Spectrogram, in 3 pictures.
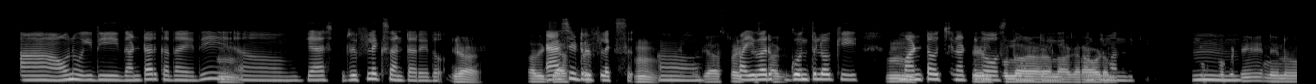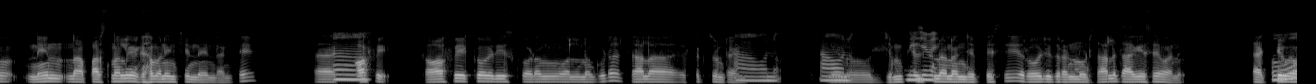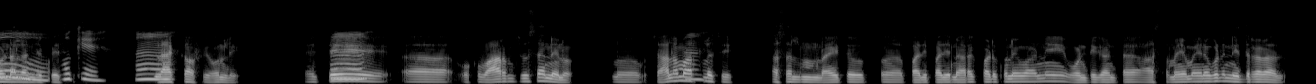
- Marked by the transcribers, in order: in English: "గ్యాస్ రిఫ్లెక్స్"; in English: "గ్యాస్ట్రైటిస్"; other background noise; in English: "యాసిడ్ రిఫ్లెక్స్"; in English: "గ్యాస్ట్రైటిస్"; in English: "పర్సనల్‌గా"; in English: "కాఫీ, కాఫీ"; in English: "ఎఫెక్ట్స్"; in English: "యాక్టివ్‌గా"; in English: "బ్లాక్ కాఫీ ఓన్లీ"
- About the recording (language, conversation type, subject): Telugu, podcast, రాత్రి నిద్రకు పని ఆలోచనలు వస్తే నువ్వు ఎలా రిలాక్స్ అవుతావు?
- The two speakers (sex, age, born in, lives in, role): female, 30-34, India, India, host; male, 25-29, India, India, guest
